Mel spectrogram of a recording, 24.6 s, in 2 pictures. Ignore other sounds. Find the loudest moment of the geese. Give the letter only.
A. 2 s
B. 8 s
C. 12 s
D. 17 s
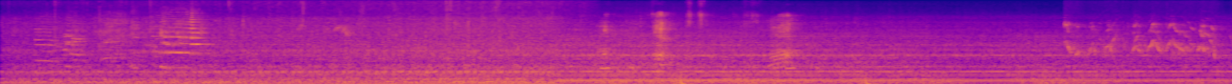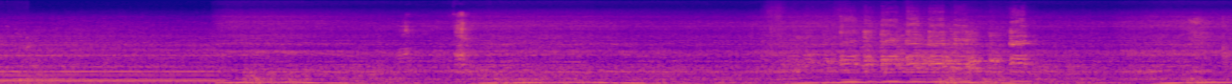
A.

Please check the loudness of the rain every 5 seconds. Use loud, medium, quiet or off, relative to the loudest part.
loud, loud, medium, medium, medium.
